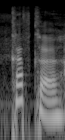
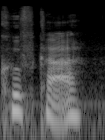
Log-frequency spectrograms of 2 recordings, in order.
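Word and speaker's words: kefta: Is it, was I saying it wrong? – Kefka? – Because it was the kebabs? – Yeah, kefka. – I was calling it kufka.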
